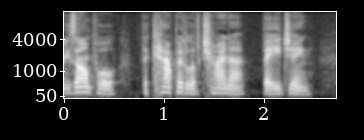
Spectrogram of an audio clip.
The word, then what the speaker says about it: Beijing: the capital of China Beijing in English would just be pronounced in a flat tone but in Mandarin it should be a third tone plus a first tone um so for example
